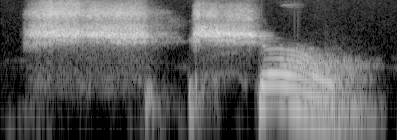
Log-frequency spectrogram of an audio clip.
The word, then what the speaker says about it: Shoah: The Hebrew word so or shoah, S-H-O-A-H, which means in that language a great calamity, and is pronounced as shah or shah, is preferred by many,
